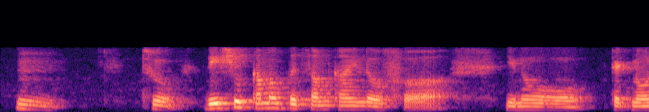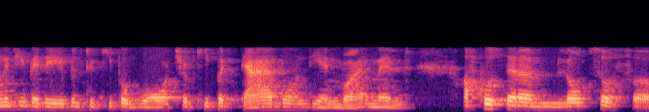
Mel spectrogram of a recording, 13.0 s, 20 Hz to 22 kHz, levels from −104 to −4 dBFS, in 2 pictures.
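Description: Telephone-band speech over G.711 mu-law at 64 kbps, limited as expected to a line band of about 250 Hz to 3.6 kHz with nothing above 3.8 kHz, and no technical faults to report.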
